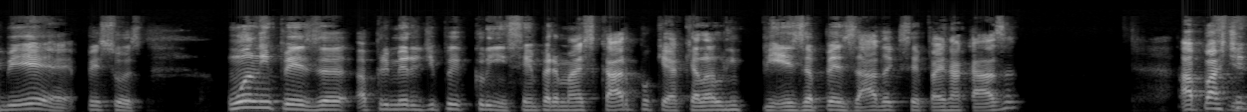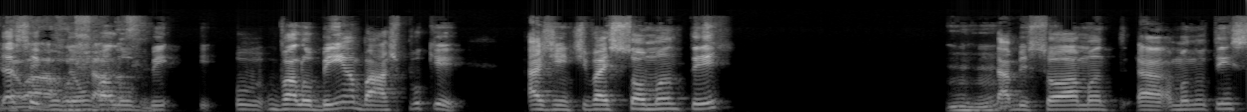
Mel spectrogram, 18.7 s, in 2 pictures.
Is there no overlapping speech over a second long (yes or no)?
no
